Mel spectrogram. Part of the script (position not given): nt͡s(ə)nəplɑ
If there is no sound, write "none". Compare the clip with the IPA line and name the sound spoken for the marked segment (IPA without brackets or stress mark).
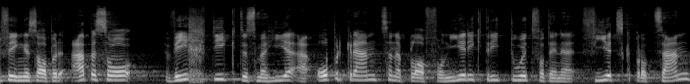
ə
